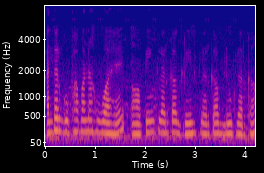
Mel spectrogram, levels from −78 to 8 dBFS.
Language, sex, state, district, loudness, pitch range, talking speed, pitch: Hindi, female, Chhattisgarh, Raigarh, -27 LUFS, 180-200 Hz, 230 wpm, 185 Hz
